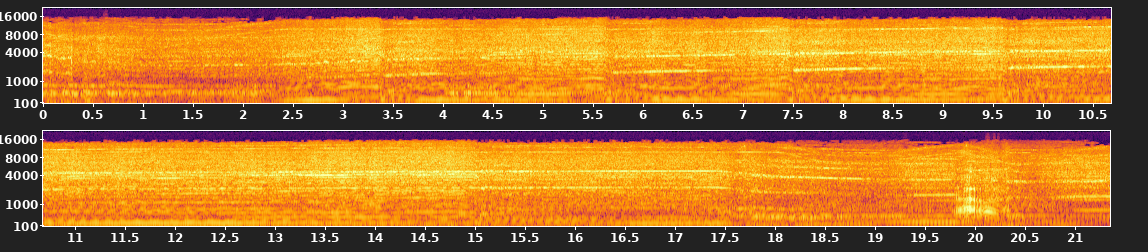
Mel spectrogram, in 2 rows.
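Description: An F1 race car engine in Assetto Corsa keeps up a high, steady whine with stepwise pitch changes through the gears and a sharp drop near the end. Talk is faint underneath.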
